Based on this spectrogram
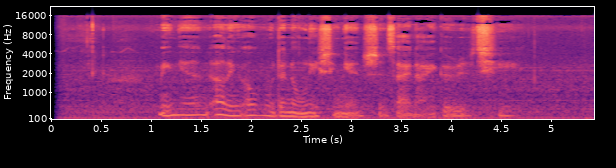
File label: chinese prompt; aya expanse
